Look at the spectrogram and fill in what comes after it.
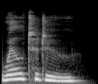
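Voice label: "well to do", British English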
